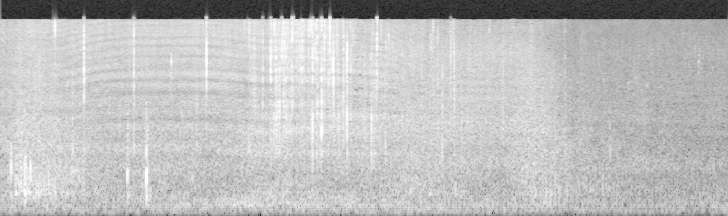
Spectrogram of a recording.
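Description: Burgers sizzling in a frying pan on a wood gas stove, with sharp crackles of the wood fire. The sizzle swells about three seconds in and fades near the end.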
